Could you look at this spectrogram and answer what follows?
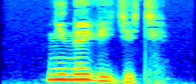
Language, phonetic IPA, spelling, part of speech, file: Russian, [nʲɪnɐˈvʲidʲɪtʲ], ненавидеть, verb, Ru-ненавидеть.ogg
- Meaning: to hate (strong)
